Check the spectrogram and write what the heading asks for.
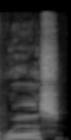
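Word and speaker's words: Rauce: So the best way I could tell you is that my name is Ross, but I spell it like sauce.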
